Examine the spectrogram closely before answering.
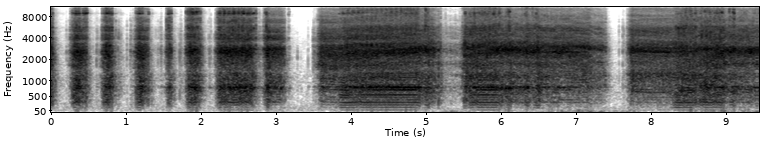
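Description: Cordless hammer drill boring into concrete, first in quick short bursts and then in longer runs of a second or two with brief pauses. The bit is being tilted from the lip of a bolt hole to cut a notch.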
